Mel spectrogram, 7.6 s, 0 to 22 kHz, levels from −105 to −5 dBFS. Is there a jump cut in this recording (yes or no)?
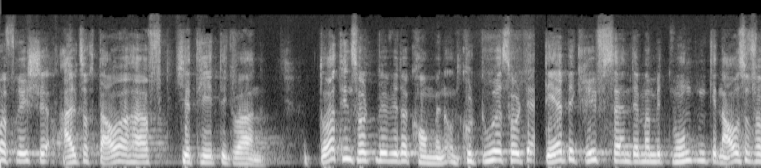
yes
